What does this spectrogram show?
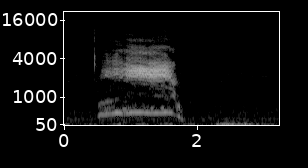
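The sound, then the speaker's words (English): A single drawn-out cat vocalization, loud, holding a steady tone for over a second before dropping off, followed by faint low rustling; the cat is hostile toward another cat. “Really hates that other cat. Not having it.”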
